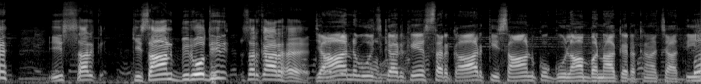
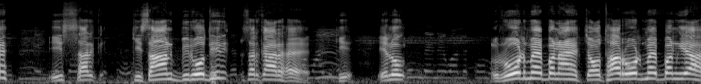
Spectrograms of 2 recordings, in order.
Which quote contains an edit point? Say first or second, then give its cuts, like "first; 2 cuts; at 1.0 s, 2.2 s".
first; 1 cut; at 3.1 s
